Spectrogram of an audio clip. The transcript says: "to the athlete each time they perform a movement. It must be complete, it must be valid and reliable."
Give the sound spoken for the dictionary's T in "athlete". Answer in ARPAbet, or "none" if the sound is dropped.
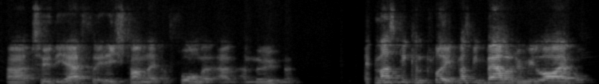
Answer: T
